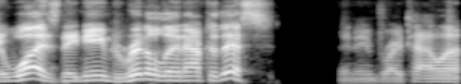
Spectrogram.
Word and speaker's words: Ritalin: This story's MacGuffin is a plaque medicine called Ritalin, accent on the second syllable. In real life, Ritalin, accent on the first syllable, is a commercial name for the psychiatric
